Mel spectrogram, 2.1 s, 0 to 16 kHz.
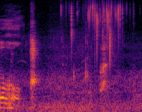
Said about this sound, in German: Die Wellen sind keine 5 Meter hoch und...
